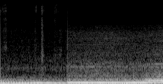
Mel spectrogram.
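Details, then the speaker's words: Warm SR20DET turbo four in a Nissan S12 after fixing its low power at higher rpm: revs rise cleanly from idle with no stumble or flat spot. It sounds a whole lot better than before. "Yeah, that's better. Oh yeah, that's a whole lot better."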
